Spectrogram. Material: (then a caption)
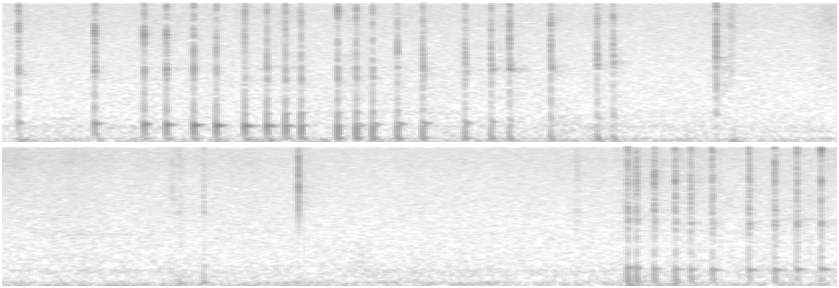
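Plastic. Fingertips strum and flick the fine teeth of a long, solid, grey translucent plastic comb held in one hand close to the microphone. Fast runs of short, dry plastic clicks and ticks with a soft low thump carry over a faint background hum. A dense flurry at the start thins into a few scattered flicks and a quiet lull, then a second quick burst closes the clip.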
